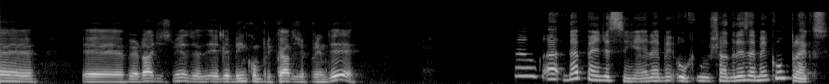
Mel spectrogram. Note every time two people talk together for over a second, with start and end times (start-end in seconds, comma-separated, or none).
none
